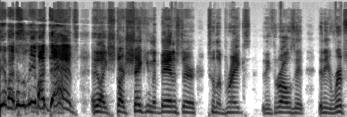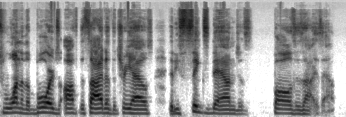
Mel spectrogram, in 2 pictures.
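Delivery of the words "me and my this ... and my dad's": high, loud yell. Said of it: "he yells".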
